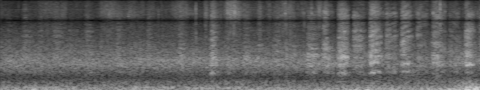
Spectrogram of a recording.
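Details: Labrador Retriever, one of two dogs enjoying themselves, panting in quick, breathy bursts that grow louder and faster toward the end, over a steady low background rumble.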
